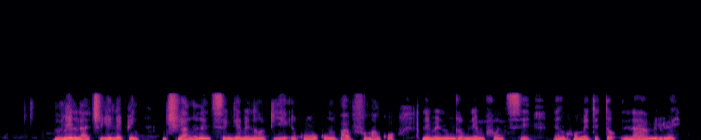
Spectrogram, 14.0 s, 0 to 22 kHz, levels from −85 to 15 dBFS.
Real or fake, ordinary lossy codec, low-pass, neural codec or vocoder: fake; AAC, 48 kbps; 7.2 kHz; codec, 16 kHz, 2 kbps, FreqCodec, smaller model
